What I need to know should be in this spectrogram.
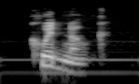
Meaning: A person eager to learn news and scandal
- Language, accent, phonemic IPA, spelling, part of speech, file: English, US, /ˈkwɪdˌnʌŋk/, quidnunc, noun, En-us-quidnunc.ogg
